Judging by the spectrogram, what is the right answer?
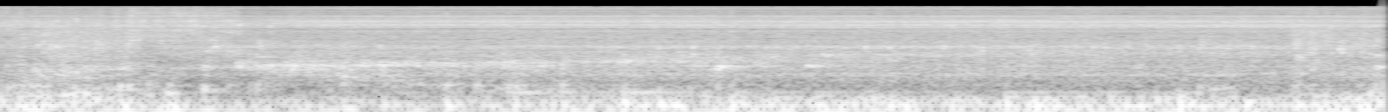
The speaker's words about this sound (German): So. Das spülen wir jetzt aus.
